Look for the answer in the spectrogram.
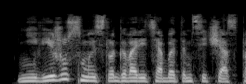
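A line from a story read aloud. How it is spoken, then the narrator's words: Grumbling, worried. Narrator (Russian): проворчал я, боясь, что обсуждение моих крошечных заработков затянется на целый час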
